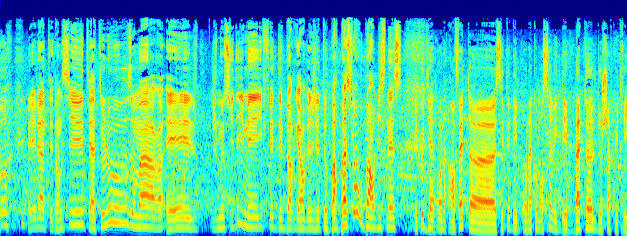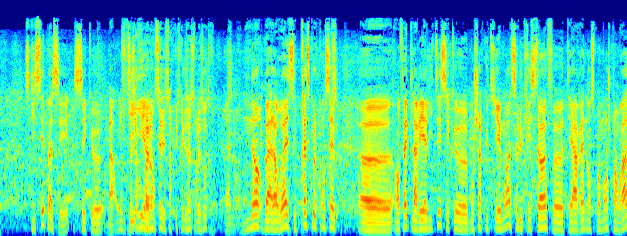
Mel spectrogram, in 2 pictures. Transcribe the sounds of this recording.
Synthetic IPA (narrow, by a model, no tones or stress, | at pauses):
elat̪yɛd̪ɑ̃ləsyd̪t̪ɛat̪uluzomaʁe | ʒəməsɥid̪imɛifɛd̪ebyʁɡœʁveʒet̪opaʁpasjɔ̃upaʁbiznɛs | ekut̪jaʔɔ̃na̰ʔɑ̃fɛt̪øset̪ɛd̪eɔ̃nakɔmɑ̃seavɛk̚d̪ebat̪œld̪əʃaʁkʲyt̪χi | sə̥kʲisɛpasesɛkəba̰ʔɔ̃vjɛad̪iʁivpalɑ̃sed̪eʃaʁkʲyt̪χilezɛ̃syʁlezot̪χ | anɔ̰̃nɔ̃baːlɔʁwɛsɛpχɛskələkɔ̃sɛp̚t̪ | øɑ̃fɛt̪laʁealit̪esɛkəmɔ̃ʃaʁkʲyt̪jeːmwasalykχist̪ɔføt̪yɛaʁɛnɑ̃səmɔmɑ̃ʒət̪ɑ̃bʁas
